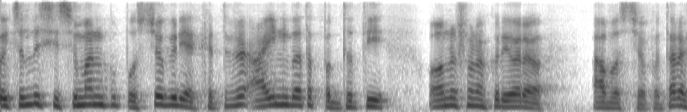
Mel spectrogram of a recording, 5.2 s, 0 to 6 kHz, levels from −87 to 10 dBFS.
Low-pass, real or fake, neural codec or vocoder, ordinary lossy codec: 5.4 kHz; fake; codec, 16 kHz, 0.7 kbps, FocalCodec; none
